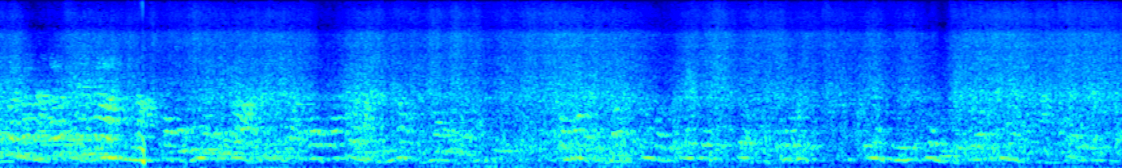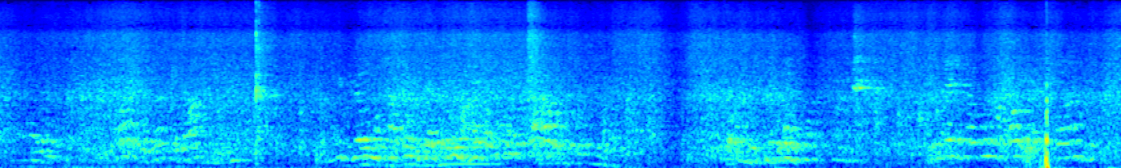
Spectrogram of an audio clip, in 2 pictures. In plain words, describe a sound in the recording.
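Paint rollers roll softly over a wall.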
